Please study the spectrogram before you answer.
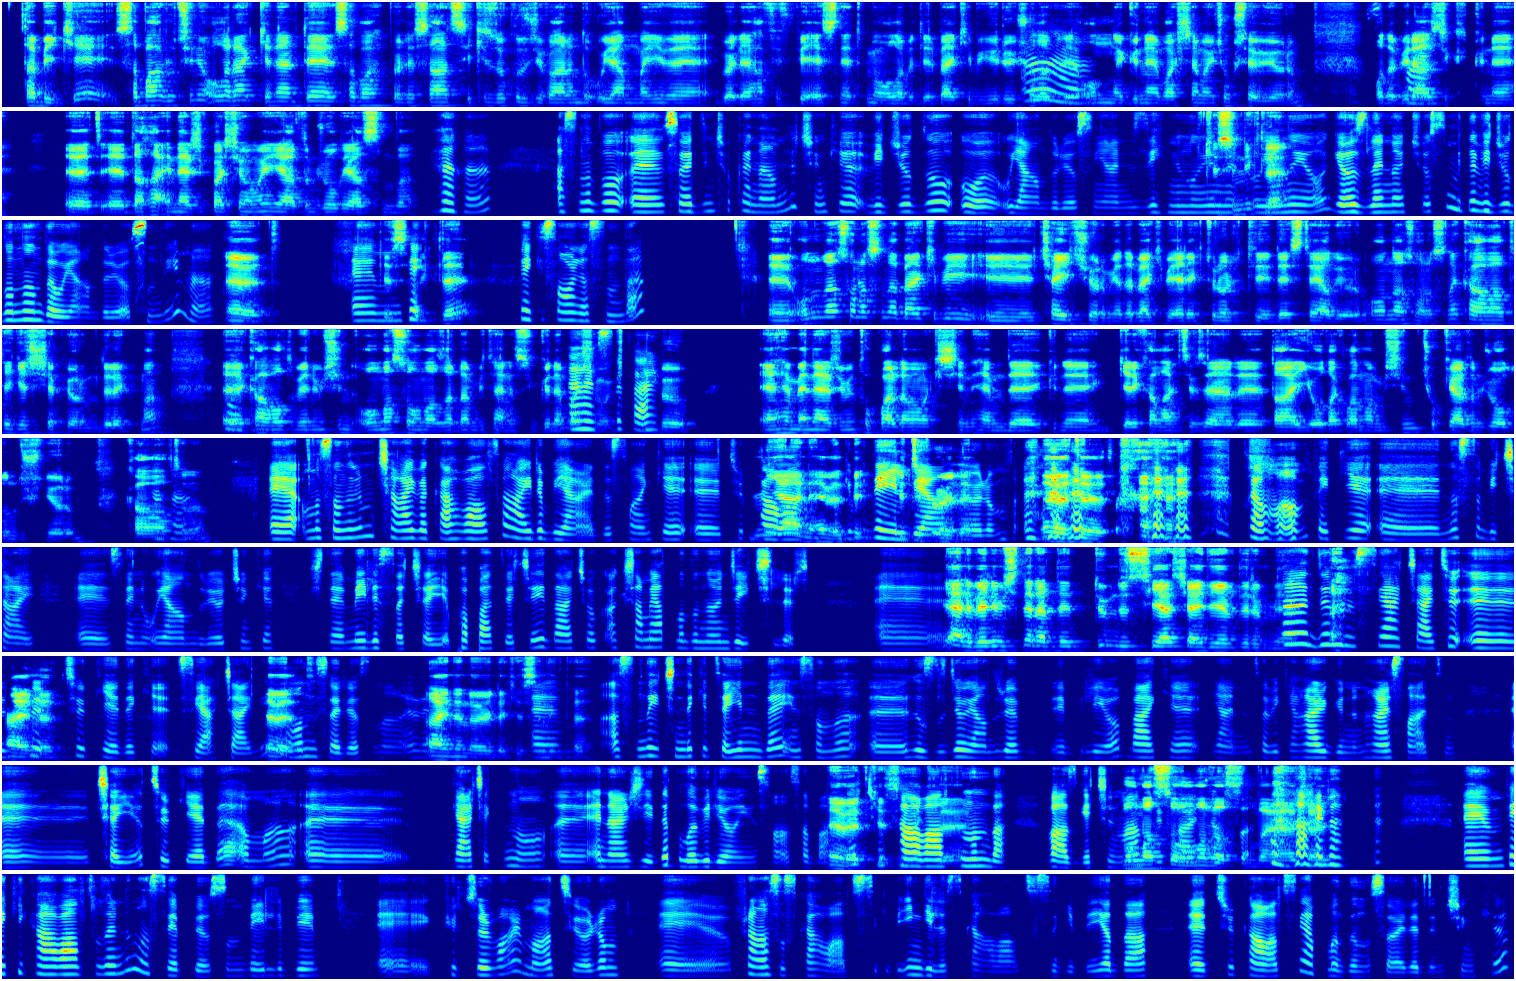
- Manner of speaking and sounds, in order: other background noise; chuckle; chuckle; tapping; chuckle; laughing while speaking: "Aynen"; other noise
- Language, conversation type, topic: Turkish, podcast, Sabah rutinin gününü nasıl etkiliyor, anlatır mısın?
